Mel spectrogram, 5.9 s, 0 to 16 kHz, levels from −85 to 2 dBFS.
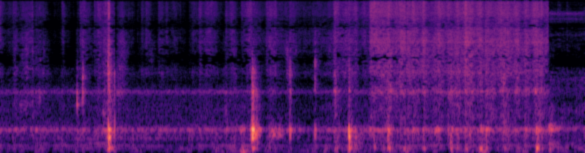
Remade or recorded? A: remade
